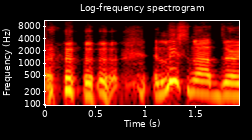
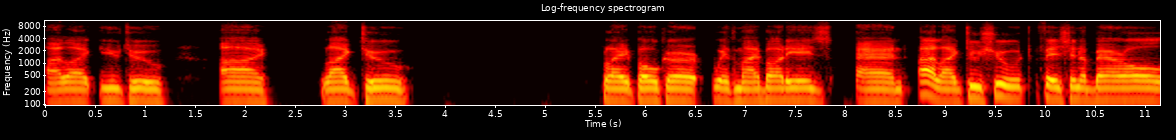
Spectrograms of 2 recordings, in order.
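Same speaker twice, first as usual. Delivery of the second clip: low, flat, monotone goofy robot voice; 4 semitones lower than usual. Narrating a story, the super cyborg answers someone who likes it, super cyborg character voice. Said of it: "No, it's [name]. He's a super cyborg. / Get ready for a hungover breakfast after we party, party, party, party, party, party, party till our fingers fall off. / Whoa, what's wrong with him?".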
